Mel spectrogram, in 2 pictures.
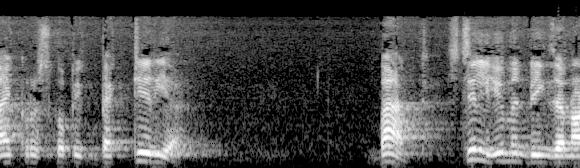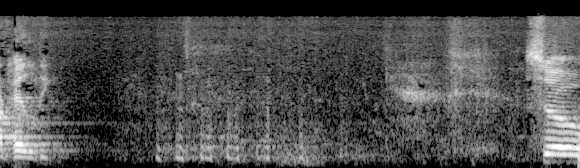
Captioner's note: laughs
